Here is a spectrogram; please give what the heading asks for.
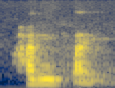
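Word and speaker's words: はんたい: Mapupronounce natin yung as N. Hantay.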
